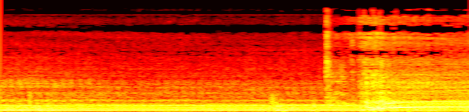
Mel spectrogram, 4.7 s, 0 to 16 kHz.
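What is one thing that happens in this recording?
A V8 sports car idles with a deep, lumpy rumble.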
